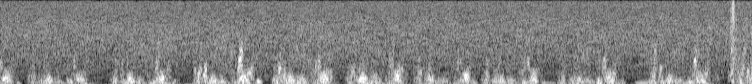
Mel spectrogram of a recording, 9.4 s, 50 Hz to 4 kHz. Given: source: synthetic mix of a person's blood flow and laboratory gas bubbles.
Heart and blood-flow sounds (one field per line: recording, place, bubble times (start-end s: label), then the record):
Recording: Doppler ultrasound of blood flow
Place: precordium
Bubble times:
9.09-9.19 s: bubbles
9.35-9.41 s: bubbles
From the record:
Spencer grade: 1 (occasional bubble signal discernible with the cardiac motion signal, with majority of cardiac periods free of bubbles)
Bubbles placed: only in the low amplitude regions of the cardiac cycle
